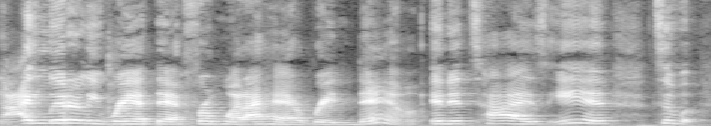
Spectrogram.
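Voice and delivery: usual speaking voice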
